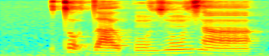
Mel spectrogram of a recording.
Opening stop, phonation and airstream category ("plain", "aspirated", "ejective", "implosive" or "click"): plain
